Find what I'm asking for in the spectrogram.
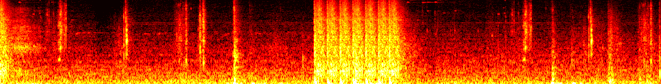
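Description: Gunfire in the video game Creative Destruction during a spectated scrim match: scattered single shots, then a dense rapid burst of automatic fire lasting about a second, followed by more sporadic shots, with no voices.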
